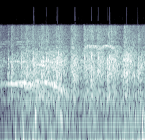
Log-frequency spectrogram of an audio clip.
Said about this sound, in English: Let's everybody give a round of applause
